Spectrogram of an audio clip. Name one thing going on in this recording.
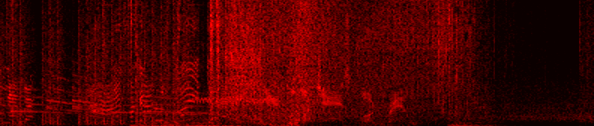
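Game figures clash with loud crunching impacts.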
